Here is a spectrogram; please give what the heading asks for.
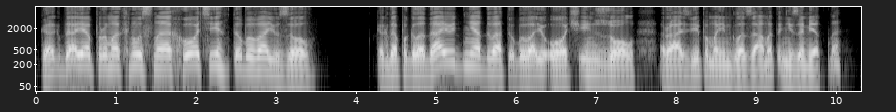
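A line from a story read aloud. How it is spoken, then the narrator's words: Laughing reply. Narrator (Russian): тот ответил ей, засмеявшись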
